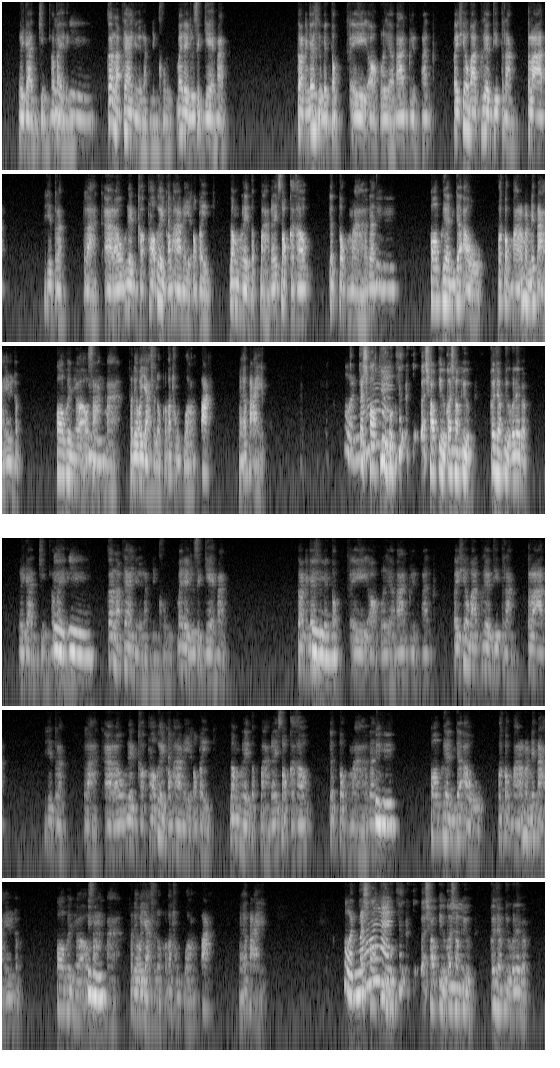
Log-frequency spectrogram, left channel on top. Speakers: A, on the left; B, on the right.
A: โดยการกินเข้าไปอะไรอย่างนี้
B: อืมอืม
A: ก็รับได้ในระดับหนึ่งคงไม่ได้รู้สึกแย่มาก ตอนนั้นก็คือไปตกไอออกเรือบ้านเพื่อนบ้านไปเที่ยวบ้านเพื่อนที่ตรังตราด
B: อืม
A: ไม่ใช่ตรังตราดอ่าเราเพื่อนเขาพอเพื่อนเขาพาไปออกไปล่องทะเลตกปลาก็เลยตกกับเขาก็ตกมาแล้วก็
B: อือหือ
A: พ่อเพื่อนก็เอาพอตกมาแล้วมันไม่ตายใช่ไหมครับพ่อเพื่อนก็เอาสากมาเขาเรียกว่ายาสลบแล้วก็ทุบหัวปัก
B: อือหือ
A: มันก็ตาย
B: โหดมาก
A: ก็ช็อกอยู่ <laughs> ก็ช็อกอยู่ก็ช็อกอยู่ก็ช็อกอยู่ก็เลยแบบ
B: อืม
